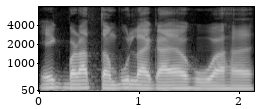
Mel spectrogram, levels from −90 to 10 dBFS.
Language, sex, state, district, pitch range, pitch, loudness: Hindi, male, Jharkhand, Garhwa, 110-130 Hz, 115 Hz, -14 LUFS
